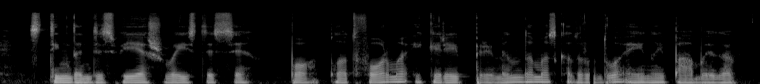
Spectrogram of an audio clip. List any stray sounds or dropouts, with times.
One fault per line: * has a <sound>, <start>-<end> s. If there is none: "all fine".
* has a dropout, 5.9-5.9 s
